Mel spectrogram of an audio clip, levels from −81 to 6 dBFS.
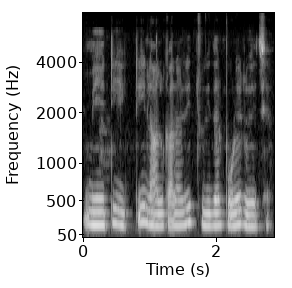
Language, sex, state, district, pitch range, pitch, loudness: Bengali, female, West Bengal, Alipurduar, 165-175 Hz, 175 Hz, -14 LUFS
